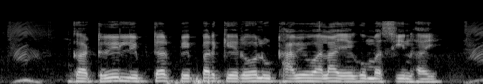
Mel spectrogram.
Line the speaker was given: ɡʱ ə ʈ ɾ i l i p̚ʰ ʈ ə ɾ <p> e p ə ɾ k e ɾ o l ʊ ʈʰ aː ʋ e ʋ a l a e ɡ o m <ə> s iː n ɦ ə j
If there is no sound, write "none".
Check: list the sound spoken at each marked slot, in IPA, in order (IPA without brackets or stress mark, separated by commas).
p, ə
